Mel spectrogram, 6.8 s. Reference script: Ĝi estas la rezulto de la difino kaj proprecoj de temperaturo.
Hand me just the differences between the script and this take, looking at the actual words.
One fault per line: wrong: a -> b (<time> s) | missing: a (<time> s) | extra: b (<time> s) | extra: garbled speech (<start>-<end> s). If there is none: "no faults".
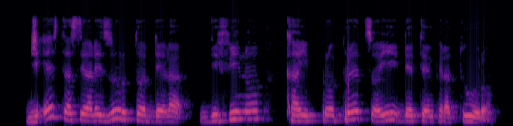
no faults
